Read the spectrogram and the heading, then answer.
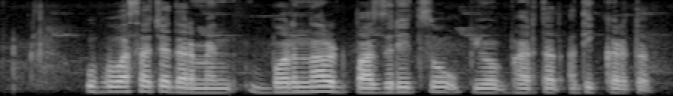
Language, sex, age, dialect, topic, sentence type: Marathi, male, 18-24, Southern Konkan, agriculture, statement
